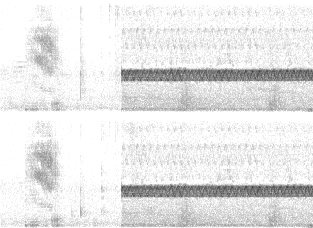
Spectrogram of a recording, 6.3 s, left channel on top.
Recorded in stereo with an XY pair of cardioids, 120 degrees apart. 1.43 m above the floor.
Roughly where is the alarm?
Ahead.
